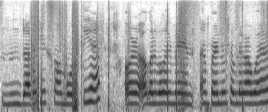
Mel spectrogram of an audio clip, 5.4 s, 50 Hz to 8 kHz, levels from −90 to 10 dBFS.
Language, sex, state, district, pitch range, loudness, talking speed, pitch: Hindi, male, Bihar, Katihar, 275-290 Hz, -14 LUFS, 180 wpm, 280 Hz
